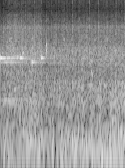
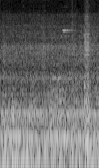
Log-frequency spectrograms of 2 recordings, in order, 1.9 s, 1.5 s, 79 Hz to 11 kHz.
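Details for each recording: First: Toyota Vitz petrol engine idling unevenly with an irregular stumbling pulse, a misfire with the warning light on. DTC P0353 ignition coil C (No. 3) primary/secondary circuit; the coil connector lug is broken and will be replaced with a new connector. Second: Toyota Vitz started at idle after repairing fault code P0353 (ignition coil C primary/secondary circuit misfire): steady, even low hum with no stumble or miss; warning light now off and no trouble codes remain.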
